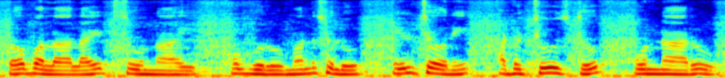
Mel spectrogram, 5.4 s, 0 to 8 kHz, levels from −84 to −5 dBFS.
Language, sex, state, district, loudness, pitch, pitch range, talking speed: Telugu, male, Andhra Pradesh, Chittoor, -14 LUFS, 170 Hz, 160-185 Hz, 100 wpm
